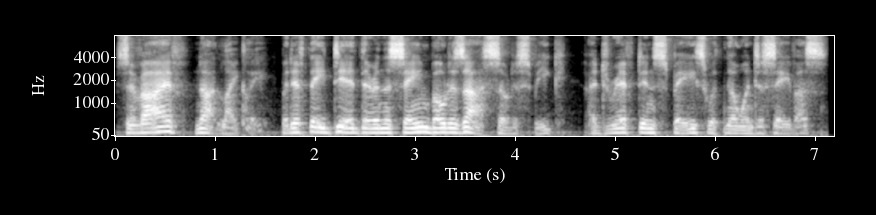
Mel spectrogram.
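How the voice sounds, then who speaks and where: A man voicing an adult male spaceship captain in a children's sci-fi story, grave and sorrowful but excitable when alarmed. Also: medium pitch, normal speed, gravelly, hardly any pauses, husky. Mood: somber, resigned. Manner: dramatic, brooding, blurting when agitated.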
